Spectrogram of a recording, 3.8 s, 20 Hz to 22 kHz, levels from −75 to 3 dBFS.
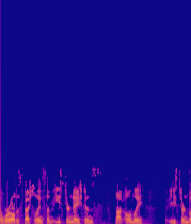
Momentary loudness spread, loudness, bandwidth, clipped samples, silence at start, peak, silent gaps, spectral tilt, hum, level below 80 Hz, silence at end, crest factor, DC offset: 11 LU; -25 LUFS; 5.8 kHz; under 0.1%; 0 s; -8 dBFS; none; -3.5 dB/octave; none; -60 dBFS; 0 s; 18 dB; under 0.1%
